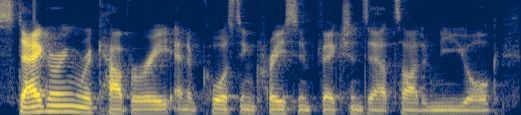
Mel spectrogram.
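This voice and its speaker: A man with an Australian accent, fairly low in pitch, with ordinary pitch variation. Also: very clean recording, silent background. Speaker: market analysis youtuber. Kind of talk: market commentary video.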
